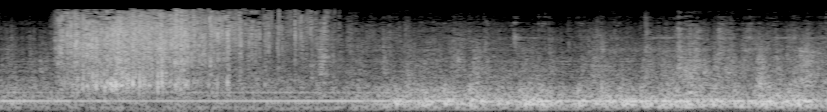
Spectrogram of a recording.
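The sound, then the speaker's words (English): A garbage truck's trash compactor crushes its load: a loud, hissing mechanical surge gives way to steady grinding and clattering over a constant low motor hum, with no voices. “Is there a trash compactor on that truck?”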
